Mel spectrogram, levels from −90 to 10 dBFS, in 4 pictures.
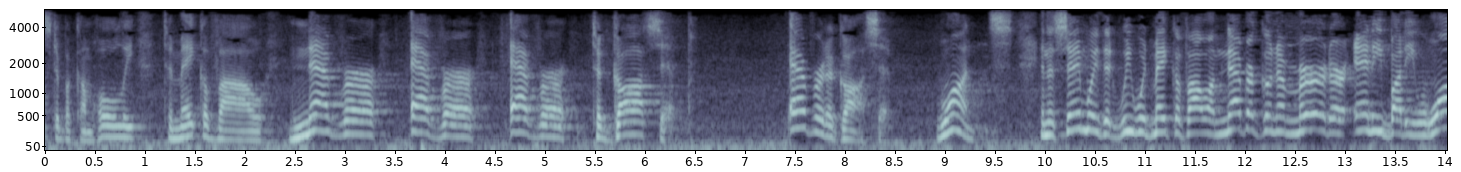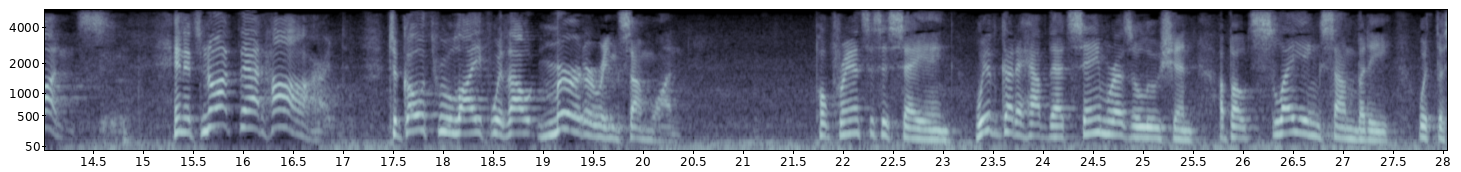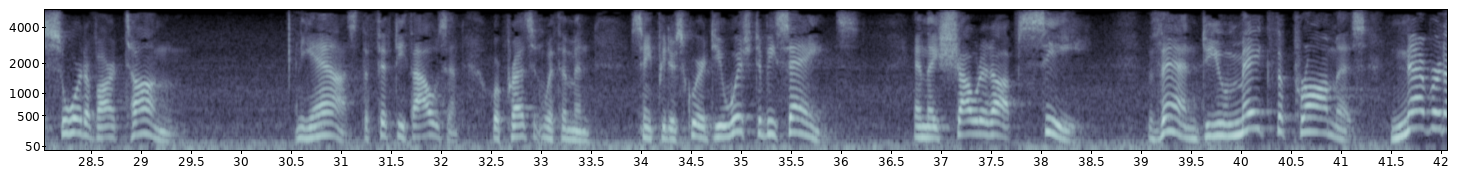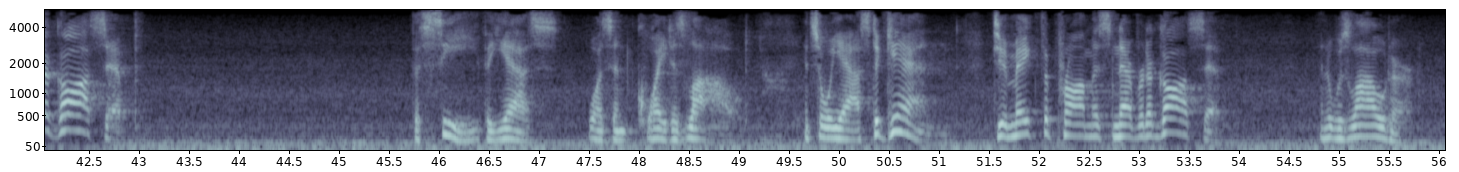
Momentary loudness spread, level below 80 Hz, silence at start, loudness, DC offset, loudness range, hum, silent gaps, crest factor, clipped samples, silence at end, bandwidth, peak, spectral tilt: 20 LU; -36 dBFS; 0 s; -17 LUFS; under 0.1%; 4 LU; none; none; 18 dB; under 0.1%; 0 s; 5.4 kHz; 0 dBFS; -7 dB/octave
